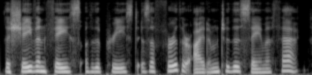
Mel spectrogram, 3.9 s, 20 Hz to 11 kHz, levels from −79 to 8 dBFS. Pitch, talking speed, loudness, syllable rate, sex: 185 Hz, 215 wpm, -18 LUFS, 5.0 syllables/s, female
